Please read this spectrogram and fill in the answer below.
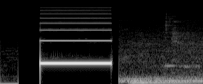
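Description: A loud electronic bleep: one steady high tone lasting under a second that starts and stops abruptly, following a moment of dead silence.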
